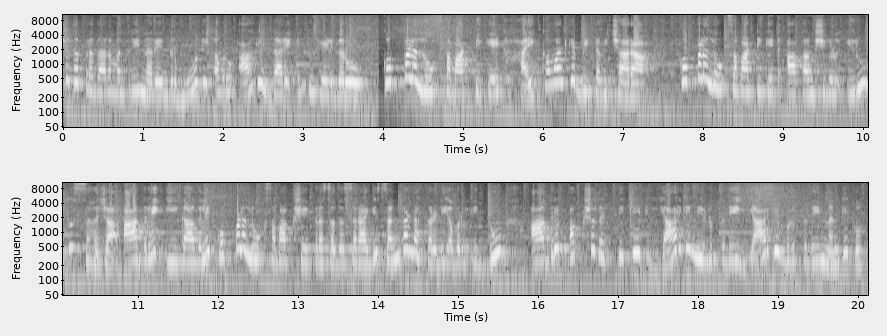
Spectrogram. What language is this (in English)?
Kannada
